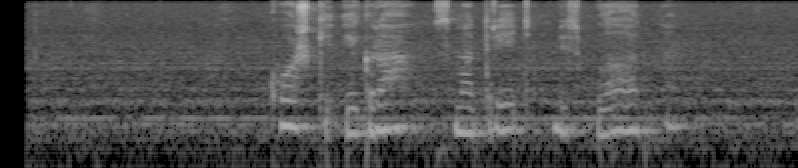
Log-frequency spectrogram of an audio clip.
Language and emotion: Russian, sad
